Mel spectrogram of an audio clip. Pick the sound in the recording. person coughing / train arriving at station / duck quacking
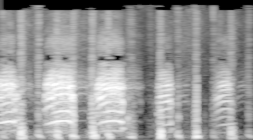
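duck quacking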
